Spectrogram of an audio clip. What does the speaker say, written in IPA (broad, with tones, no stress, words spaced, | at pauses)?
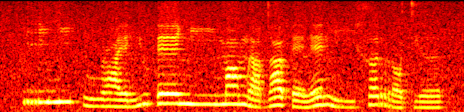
ri˥mi˥ puː˩ʕɛ˩nʲu˥ʔɛː˥ ɲiː˥ mɑ˥məː˩ dˤu˥ ʔɛ˩lɛ˥niː˩ xʌ˥rɔ˩ tʲəː˩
